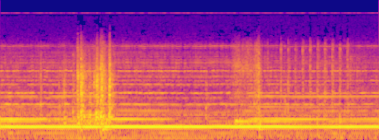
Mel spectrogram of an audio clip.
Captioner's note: rotary phone dialing sounds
